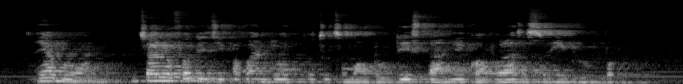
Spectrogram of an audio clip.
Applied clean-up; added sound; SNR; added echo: none; none; none; reverberation time 1.1 s.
